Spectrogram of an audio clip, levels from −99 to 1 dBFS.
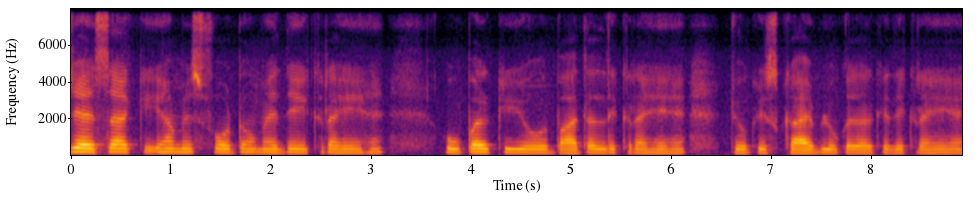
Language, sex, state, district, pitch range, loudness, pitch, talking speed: Hindi, female, Chhattisgarh, Korba, 175-195 Hz, -22 LUFS, 185 Hz, 170 wpm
